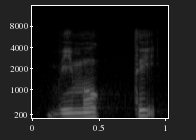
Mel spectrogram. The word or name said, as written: vimukti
